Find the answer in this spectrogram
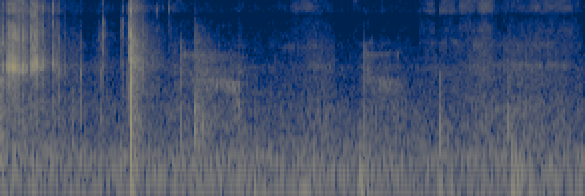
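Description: Dry-erase marker on a whiteboard: faint scratchy strokes and ticks, with one sharp tap about a second in.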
